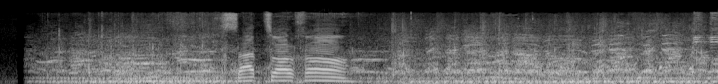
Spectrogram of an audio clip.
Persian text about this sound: اینجا تهران است. صدای حامیان سیستان و بلوچستان را می شنوید.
